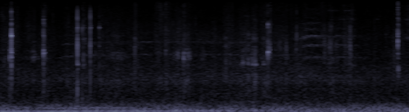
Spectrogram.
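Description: Hands handling stone and bone tools on a buckskin bag: scattered light clicks and taps with soft leather rustling, over a low steady rumble.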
